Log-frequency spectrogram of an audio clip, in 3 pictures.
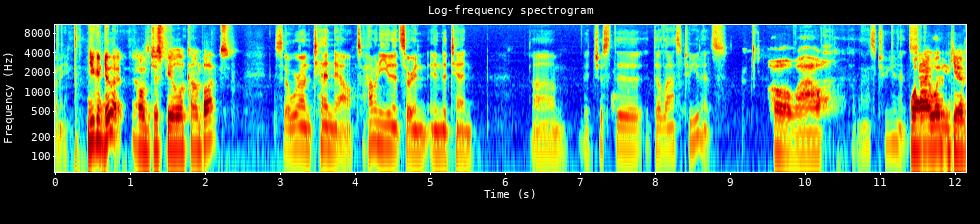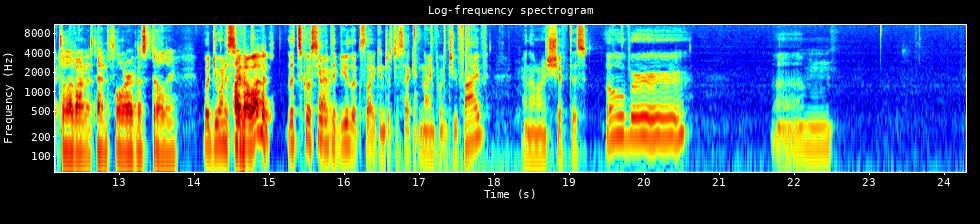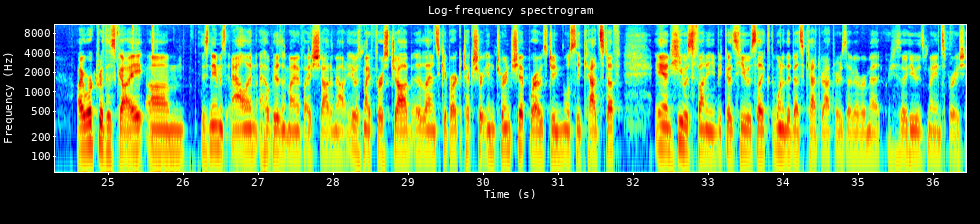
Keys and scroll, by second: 0.0-1.3 typing, 1.3 super+1, 10.2 super+z, 11.1 m, 16.4-18.6 typing, 24.6-25.8 typing.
